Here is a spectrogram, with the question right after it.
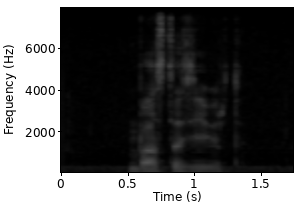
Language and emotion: Russian, neutral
